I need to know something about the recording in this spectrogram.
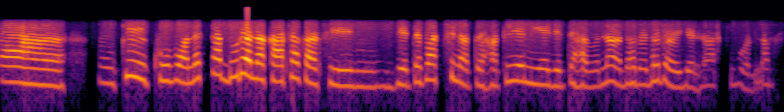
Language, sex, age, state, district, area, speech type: Bengali, female, 45-60, West Bengal, Dakshin Dinajpur, urban, conversation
